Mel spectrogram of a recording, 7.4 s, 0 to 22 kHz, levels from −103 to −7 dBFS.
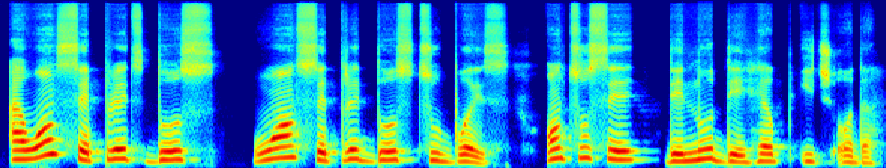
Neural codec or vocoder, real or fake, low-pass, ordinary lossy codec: autoencoder, 48 kHz, 32 numbers a frame, DAC-VAE, trained on Japanese speech; fake; none; none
